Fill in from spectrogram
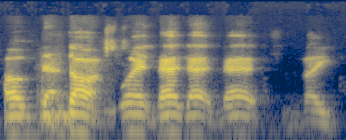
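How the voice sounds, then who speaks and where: A man's voice: mid-range voice, steady tone, measured pace, pushed and bright, slight background noise, low-quality recording. A man being interviewed as a guest on a podcast, talking loosely with frequent restarts and casual swearing. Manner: loose, rambling, swears freely, many restarts. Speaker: guest musician.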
